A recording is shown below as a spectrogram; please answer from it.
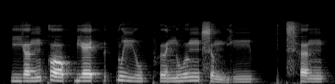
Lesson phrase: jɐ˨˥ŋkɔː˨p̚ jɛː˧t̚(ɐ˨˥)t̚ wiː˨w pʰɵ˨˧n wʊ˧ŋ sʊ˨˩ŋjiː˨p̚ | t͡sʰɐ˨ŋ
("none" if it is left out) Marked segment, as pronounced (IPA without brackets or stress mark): ɐ˥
